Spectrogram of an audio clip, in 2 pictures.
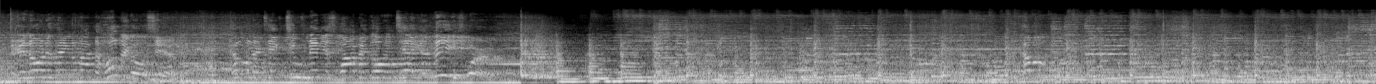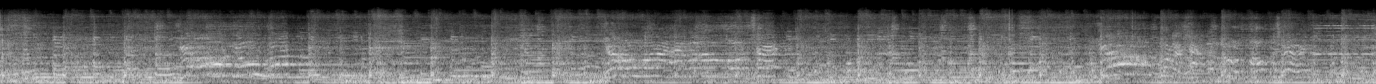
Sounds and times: Music: 0:00.0 - 0:27.5.

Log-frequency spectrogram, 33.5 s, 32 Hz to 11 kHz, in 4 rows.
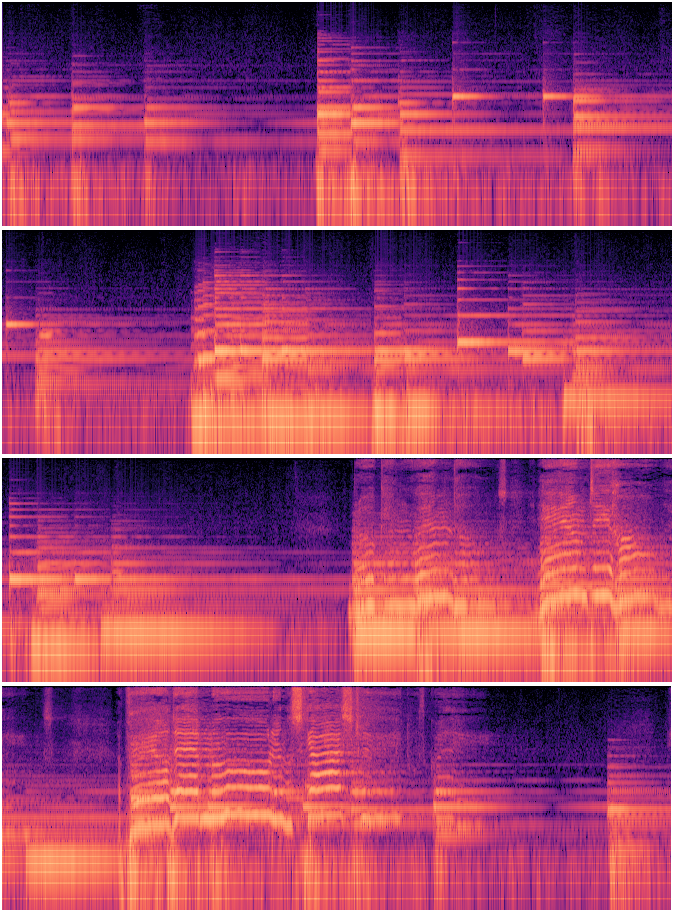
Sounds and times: Music: 0:00.0 - 0:33.4.

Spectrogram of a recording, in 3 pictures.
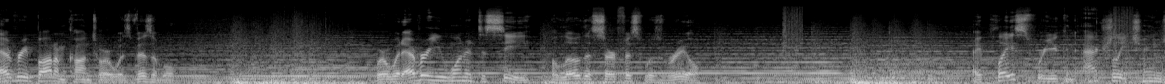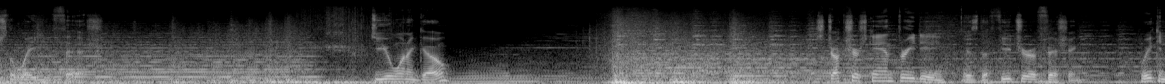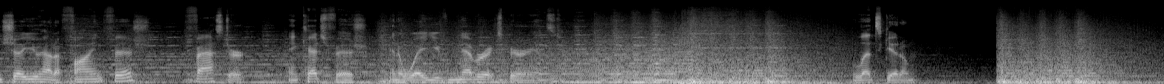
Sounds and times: Theme music: 0:00.0 - 0:34.9.

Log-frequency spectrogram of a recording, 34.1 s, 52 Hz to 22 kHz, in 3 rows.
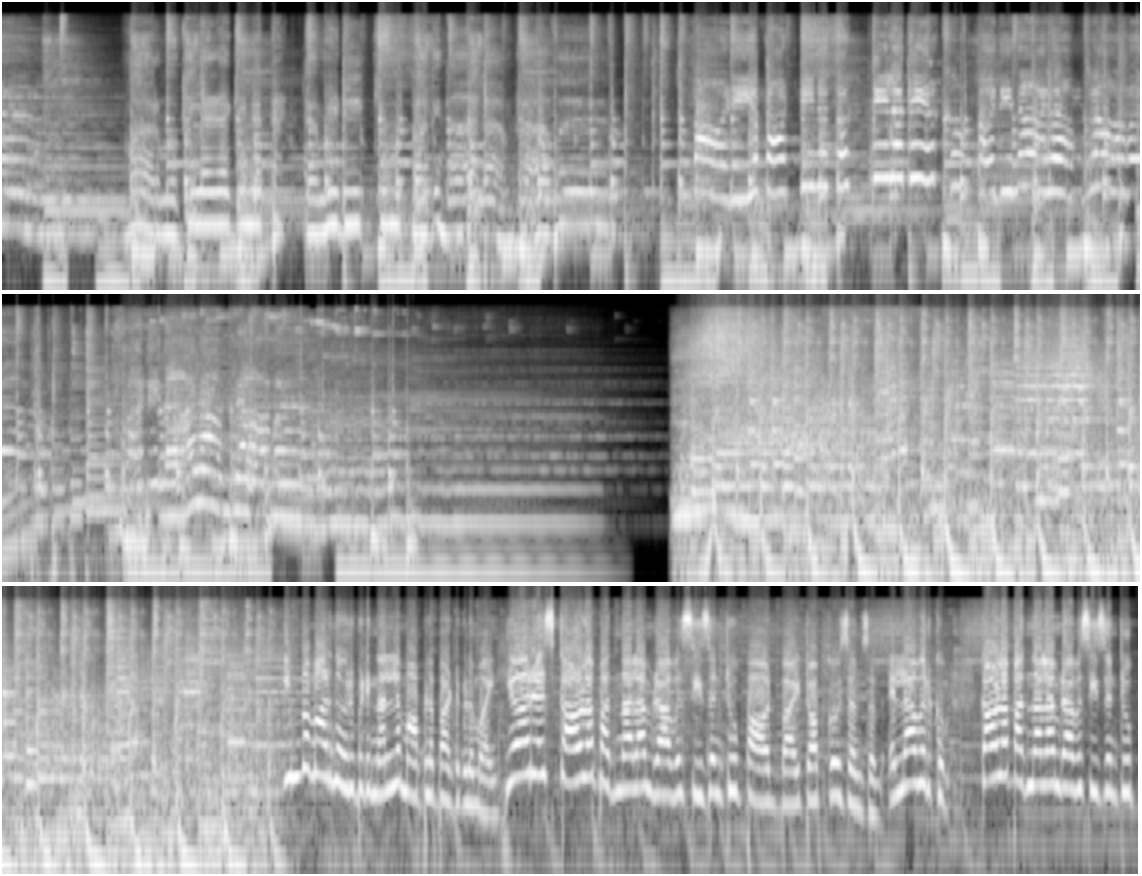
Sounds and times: Female singing: 0:00.0 - 0:00.5, 0:07.0 - 0:11.8, 0:12.6 - 0:14.8
Music: 0:00.0 - 0:34.1
Male singing: 0:01.2 - 0:06.3, 0:12.9 - 0:15.5.

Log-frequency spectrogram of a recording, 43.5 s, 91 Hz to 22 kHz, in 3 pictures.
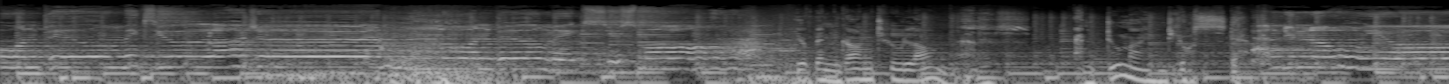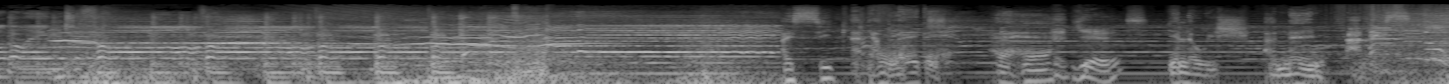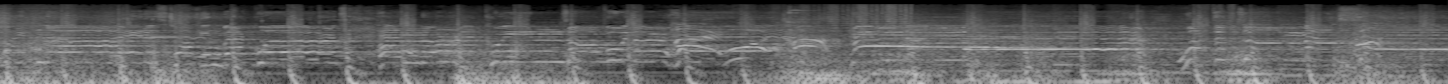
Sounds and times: Music: 0:00.0 - 0:43.4
Speech: 0:08.0 - 0:12.6, 0:22.3 - 0:28.3.

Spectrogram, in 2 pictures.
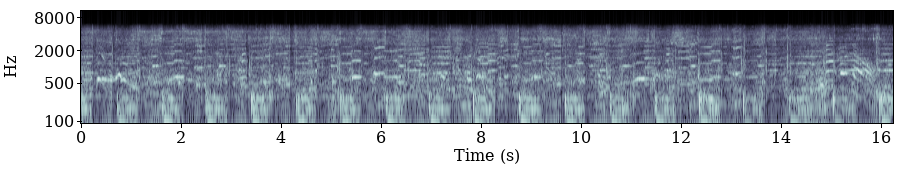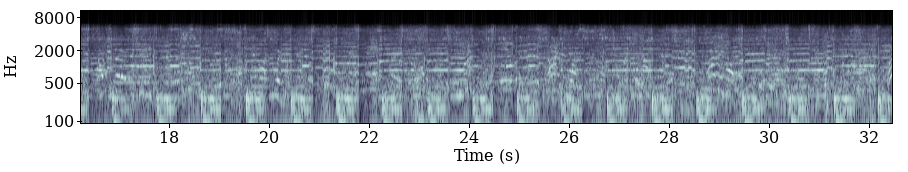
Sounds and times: Music: 0:00.0 - 0:32.4
Speech: 0:00.0 - 0:32.4.

